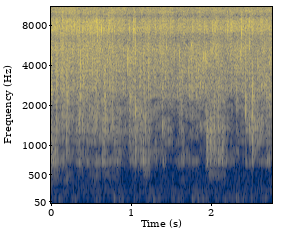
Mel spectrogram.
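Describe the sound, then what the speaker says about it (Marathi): Curry leaves and onion sizzle steadily in hot oil for masale bhat, a continuous dense frying hiss with faint stirring movements underneath, close and fairly loud throughout. "कढीपत्ता कांदा टाकूया"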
